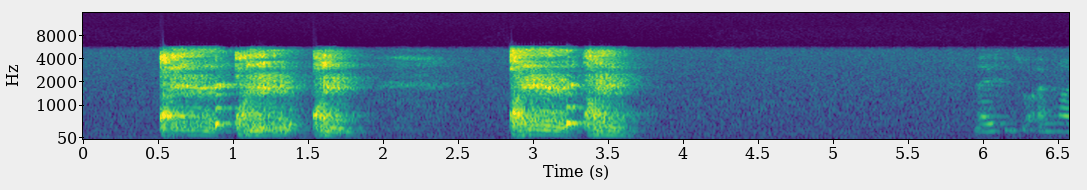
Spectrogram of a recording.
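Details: Young woman sitting on a bed on a phone call, under the weather and worse at night lying down: two real coughing fits, three then two harsh, deep chesty coughs over phone-quality sound.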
